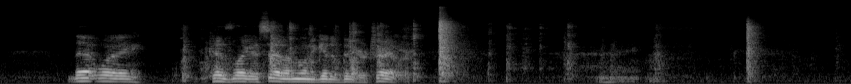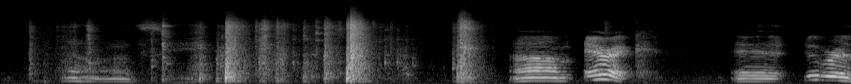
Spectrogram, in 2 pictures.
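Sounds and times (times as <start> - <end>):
metal clicks and knocks: 1.8 - 6.1, 8.4 - 13.5.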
